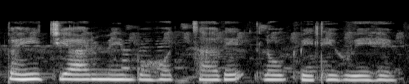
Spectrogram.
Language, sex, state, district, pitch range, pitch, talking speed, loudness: Hindi, female, Assam, Kamrup Metropolitan, 210-230 Hz, 220 Hz, 130 wpm, -16 LUFS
